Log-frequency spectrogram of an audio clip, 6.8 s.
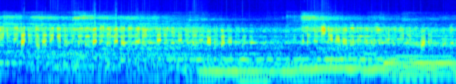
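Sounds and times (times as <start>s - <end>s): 
techno vocals at 140 BPM: 0.0s - 6.8s.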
